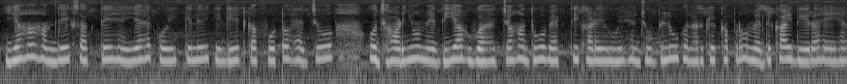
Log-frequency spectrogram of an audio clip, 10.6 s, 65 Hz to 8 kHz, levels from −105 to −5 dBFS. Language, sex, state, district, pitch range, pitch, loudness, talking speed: Hindi, female, Bihar, Gaya, 245-270 Hz, 255 Hz, -44 LUFS, 200 wpm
